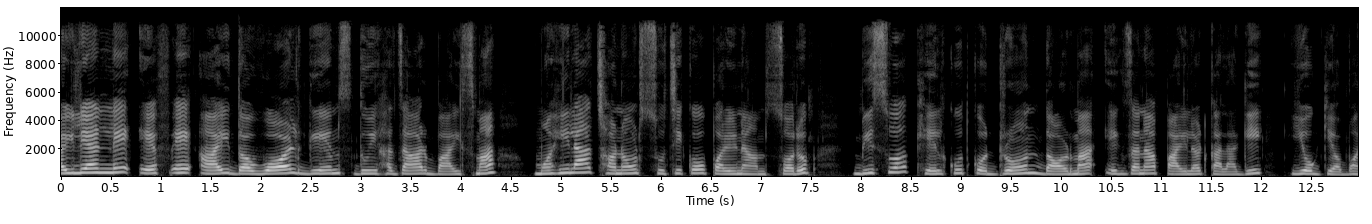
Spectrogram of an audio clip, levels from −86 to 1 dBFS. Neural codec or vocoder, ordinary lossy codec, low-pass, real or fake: none; AAC, 64 kbps; 10.8 kHz; real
